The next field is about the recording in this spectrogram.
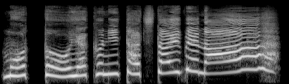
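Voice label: Voice growth Japanese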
